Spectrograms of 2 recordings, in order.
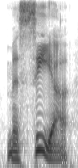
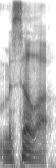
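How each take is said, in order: First: The word is said with Spanish pronunciation. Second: The word is said with English-style pronunciation. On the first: "the proper Spanish pronunciation of Mesilla" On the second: "going the full gringo and saying Mesilla"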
